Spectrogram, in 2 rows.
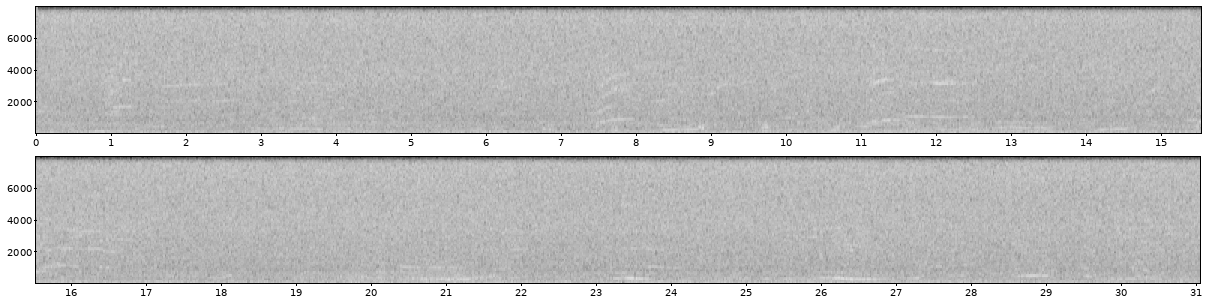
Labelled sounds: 1.0	2.2	humpback whale, 1.6 to 3.1 kHz
7.5	8.4	humpback whale, 0.80 to 2.9 kHz
11.1	12.3	humpback whale, 0.80 to 3.5 kHz
15.5	16.0	humpback whale, 0.93 to 1.3 kHz
20.3	20.7	humpback whale, 0.96 to 1.2 kHz
21.8	22.1	humpback whale, 2.1 to 2.2 kHz
23.7	23.9	humpback whale, 0.99 to 1.1 kHz

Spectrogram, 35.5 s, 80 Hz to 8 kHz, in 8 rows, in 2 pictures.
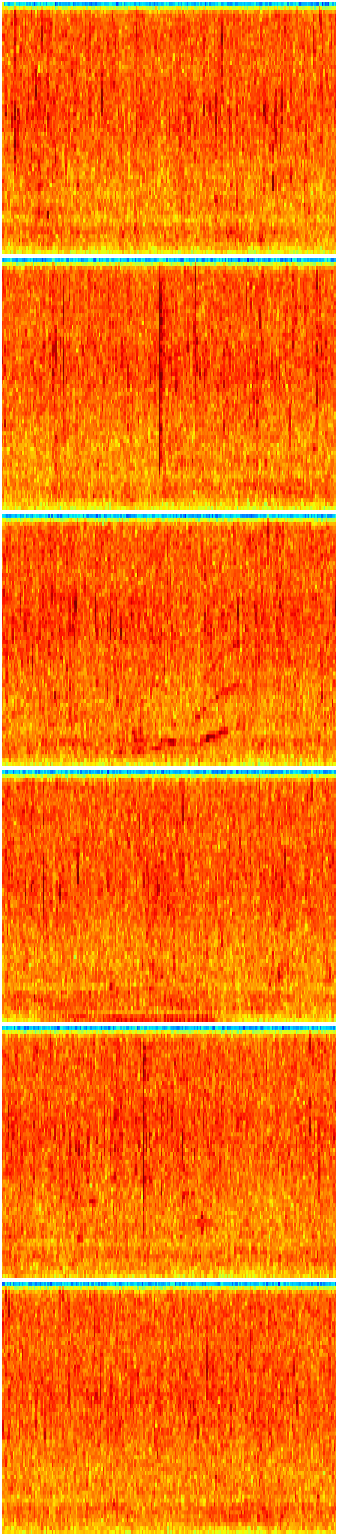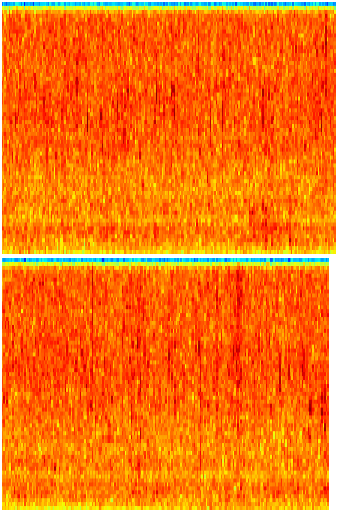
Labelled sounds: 11.6	12.1	humpback whale, 0.88 to 2.7 kHz

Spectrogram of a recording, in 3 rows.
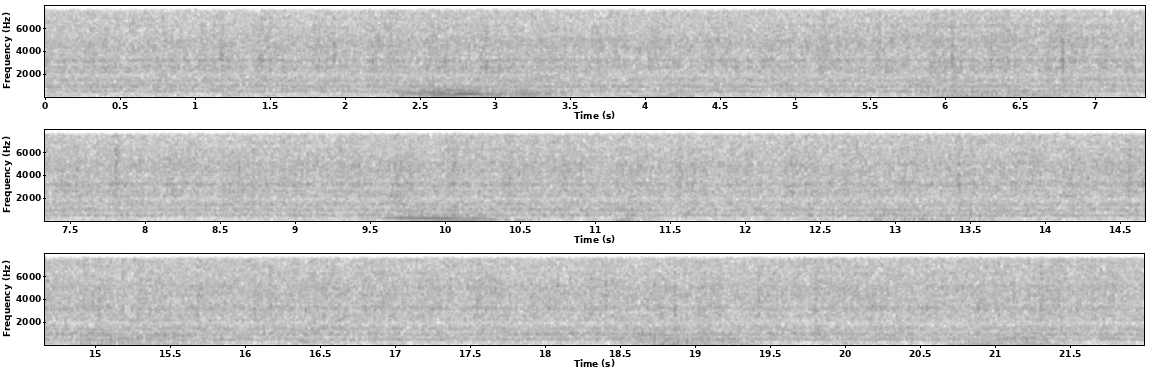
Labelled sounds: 15.4	15.7	humpback whale, 0.78 to 0.94 kHz

